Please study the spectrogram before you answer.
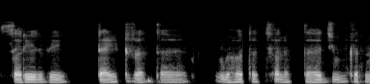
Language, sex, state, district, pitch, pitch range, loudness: Hindi, male, Bihar, Jamui, 115 Hz, 110-115 Hz, -22 LUFS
